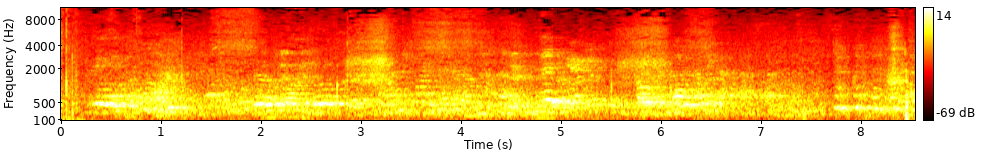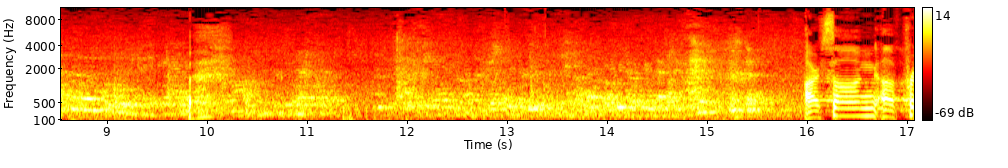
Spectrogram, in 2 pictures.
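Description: Several men and women chat and greet one another.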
